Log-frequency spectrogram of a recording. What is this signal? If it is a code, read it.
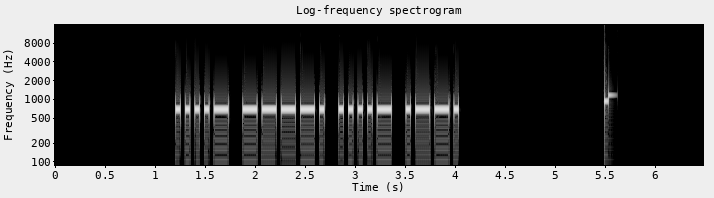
Morse code, heard as a keyed tone, about 25 wpm, 700 Hz. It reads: 494P
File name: practice / 25wpm / Four Letter-Number Combinations - 25wpm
